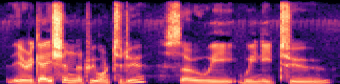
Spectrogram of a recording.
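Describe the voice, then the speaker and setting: Man from zimbabwe, technical advisor, hesitant, many pauses, dry sound. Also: fairly high pitch, no room sound. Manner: relaxed, hesitant with many ums. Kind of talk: documentary interview.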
